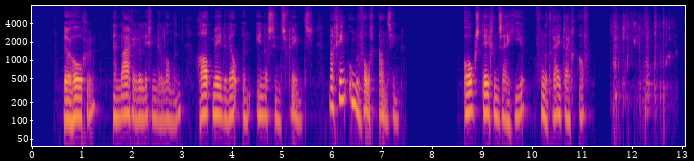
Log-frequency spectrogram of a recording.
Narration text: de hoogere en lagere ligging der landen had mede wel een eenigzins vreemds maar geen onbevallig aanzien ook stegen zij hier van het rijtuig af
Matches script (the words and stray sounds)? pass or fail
fail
